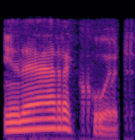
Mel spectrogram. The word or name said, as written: inadequate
